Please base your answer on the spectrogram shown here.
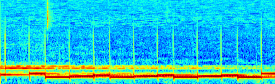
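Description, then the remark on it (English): An upbeat electronic instrumental plays with a steady, evenly spaced beat under sustained, ringing bell-like tones that shift gently in pitch. No voices, moderately loud and continuous. “So you can hear all the all the bells in the background, don't you?”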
